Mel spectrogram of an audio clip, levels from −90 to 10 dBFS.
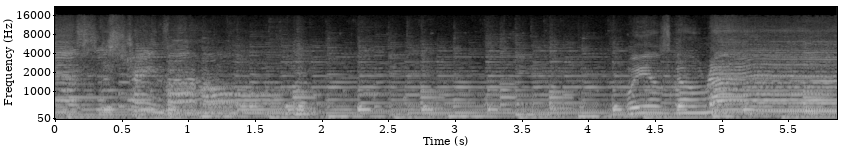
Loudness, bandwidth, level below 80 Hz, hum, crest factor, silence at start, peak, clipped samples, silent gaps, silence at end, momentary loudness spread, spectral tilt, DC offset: -23 LUFS; 16.5 kHz; -40 dBFS; none; 16 dB; 0 s; -6 dBFS; under 0.1%; none; 0 s; 6 LU; -6 dB/octave; under 0.1%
